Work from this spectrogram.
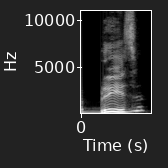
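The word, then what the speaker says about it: bridge: यहां पे डीजी एक साथ है तो क्या उच्चारण होगा? ज उच्चारण होगा। ब्रिज they talked for अ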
